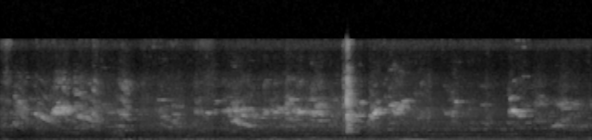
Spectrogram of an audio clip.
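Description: Faint bird chirping in the background: short, high chirps scattered through, with a single sharp click about three and a half seconds in.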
